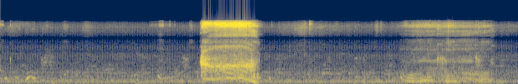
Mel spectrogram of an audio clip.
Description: Loudest snorer I know choking on candid video.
